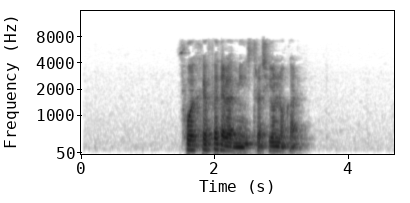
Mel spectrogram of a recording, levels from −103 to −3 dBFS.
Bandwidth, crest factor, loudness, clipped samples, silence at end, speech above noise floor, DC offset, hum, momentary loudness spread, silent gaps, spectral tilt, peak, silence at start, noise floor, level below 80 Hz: 7.6 kHz; 20 dB; -18 LUFS; under 0.1%; 1.4 s; 59 dB; under 0.1%; none; 13 LU; none; -7 dB/octave; -2 dBFS; 1.5 s; -75 dBFS; -58 dBFS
